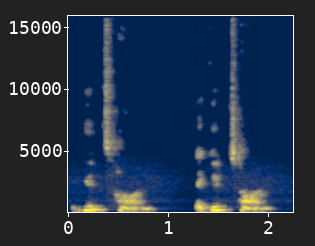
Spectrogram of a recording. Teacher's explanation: D опять не выдерживает конкуренции с T. И это связывается a good time.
